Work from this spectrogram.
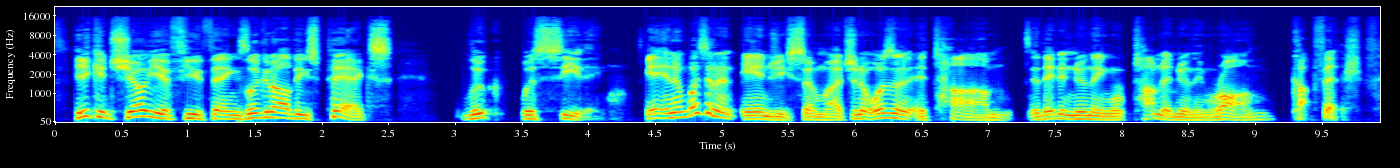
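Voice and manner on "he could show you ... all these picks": teasing, mildly snide, lightly sarcastic, pitched up. Retelling a coworker's remark in front of the group: imitating a sarcastic jab. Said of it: "a little bit sarcastically".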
